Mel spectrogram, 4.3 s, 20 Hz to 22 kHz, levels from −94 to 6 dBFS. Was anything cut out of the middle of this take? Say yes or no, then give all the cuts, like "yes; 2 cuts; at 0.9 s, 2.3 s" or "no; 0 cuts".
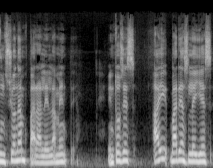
no; 0 cuts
